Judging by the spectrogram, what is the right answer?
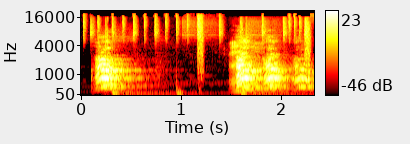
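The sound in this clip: A dog barks a few times in short, sharp, mid-pitched bursts, with a brief gap between an opening bark and a closer run of two or three more.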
